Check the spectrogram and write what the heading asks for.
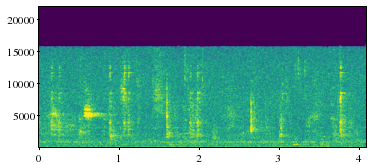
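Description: Conference-hall room tone with a faint steady tone and scattered faint, irregular small clicks, like desk and equipment handling among seated delegates.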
